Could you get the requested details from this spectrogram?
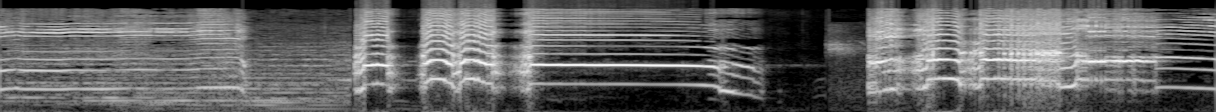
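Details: Heritage-breed roosters crowing in sequence, a held harmonic crow followed by quick choppy rising notes and a long steady tone that bends downward, then another crow with wavering upper harmonics; no other sounds.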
